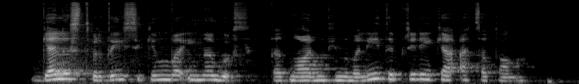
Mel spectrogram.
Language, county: Lithuanian, Kaunas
